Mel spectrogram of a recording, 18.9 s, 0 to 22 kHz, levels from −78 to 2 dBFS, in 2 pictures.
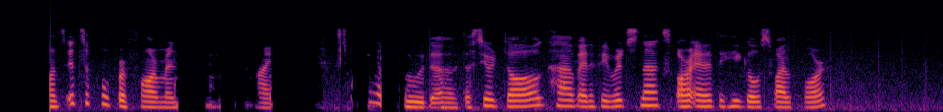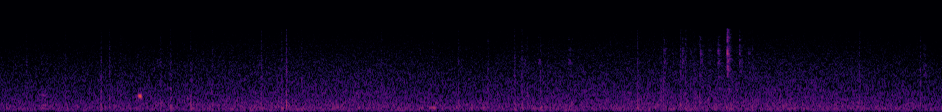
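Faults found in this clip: Cut-off start: capture or stream began late, audio opening mid-sound out of digital silence at 0.50 s. No natural attack or fade-in; the first sound arrives abruptly, already underway.

Speech suppressed in double talk: likely echo canceller misjudging near-end speech as loudspeaker echo during simultaneous talk. Near-end level pulled down by up to about 40 dB, 1.78–2.85 s (around a second affected) and 3.42–4.09 s (under half a second), sound dipping.

Other side's voice leaking through: likely incomplete echo cancellation, residual far-end playback passing into the microphone path. Brief scraps at 2.46–2.50 s, very faint, roughly 35 dB below the talker, and 3.69–3.73 s, somewhat stronger at about 25 dB down, both inside the suppressed stretches.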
